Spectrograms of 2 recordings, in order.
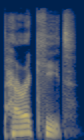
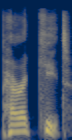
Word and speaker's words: parakeet: You don't pronounce it parakeet with a hard, clear a in the middle. That middle syllable is completely unstressed, so your tongue just relaxes right in the middle of your mouth and outputs this soft neutral uh sound.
